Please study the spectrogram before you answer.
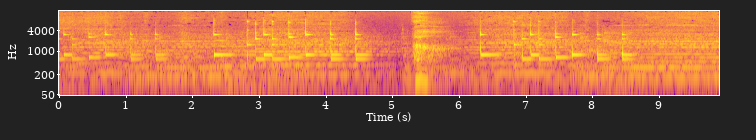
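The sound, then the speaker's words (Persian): A mobile phone ringtone plays a repeating melody of bright, plucked-sounding tones, steady and fairly loud, broken by a brief breathy burst near the middle. “کنجکاو نیستی بدونی کی داره زنگ میزنه؟ جواب بده.”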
